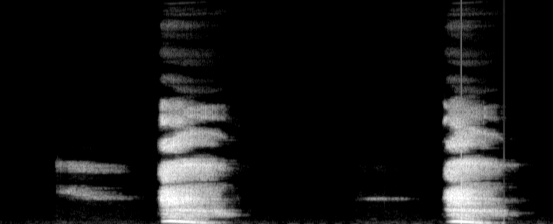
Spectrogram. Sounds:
Sigh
